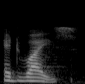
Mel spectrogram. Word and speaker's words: advice: beneficial course of action it rhymes with mice the way we say mice the same way we say advice so the sound is ice mice ice advice so we will pronounce it as advice the the identify to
